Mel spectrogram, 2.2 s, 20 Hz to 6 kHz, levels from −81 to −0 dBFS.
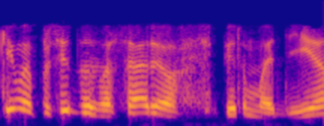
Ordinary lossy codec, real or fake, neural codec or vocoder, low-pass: MP3, 32 kbps; real; none; 5.4 kHz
